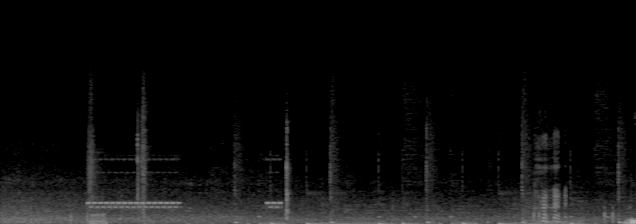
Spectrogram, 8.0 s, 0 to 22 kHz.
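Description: A telephone rings in the video game Yakuza 0, with short electronic ring bursts repeating over game background sounds and footsteps.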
